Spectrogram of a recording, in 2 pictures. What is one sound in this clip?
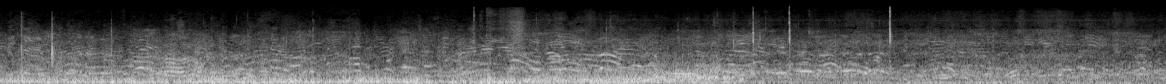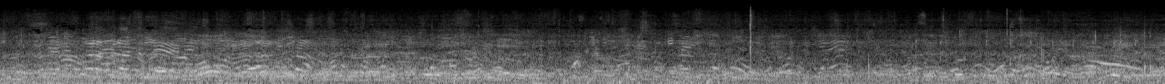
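Players shout and call to each other across an open field.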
